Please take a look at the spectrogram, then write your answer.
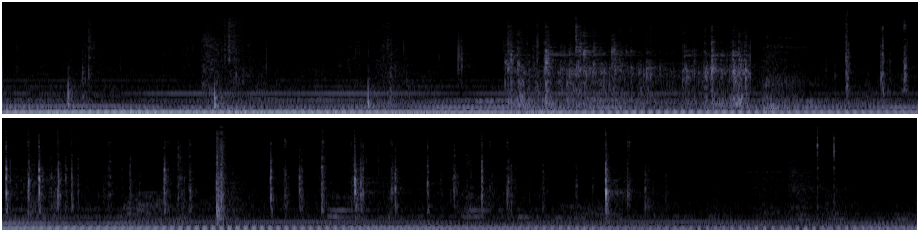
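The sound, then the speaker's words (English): Rapid, irregular clicking of keys on a computer keyboard as someone looks up a past storm, sharp taps coming in quick bursts and pauses over a steady low electrical hum, with no one speaking. “I went back to the computer and looked up the storm that hit the following day.”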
